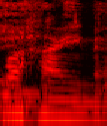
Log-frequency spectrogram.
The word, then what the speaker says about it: Lahaina: Hawaii lawmakers are responding to rising worry over what prevented alarm systems from alerting people in, how do you pronounce this, Lahaina? L-A-H-A-N. – Yeah, I think it's Lahaina.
